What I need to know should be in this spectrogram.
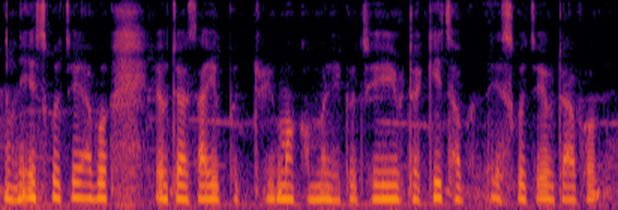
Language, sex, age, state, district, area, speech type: Nepali, female, 30-45, West Bengal, Jalpaiguri, urban, spontaneous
